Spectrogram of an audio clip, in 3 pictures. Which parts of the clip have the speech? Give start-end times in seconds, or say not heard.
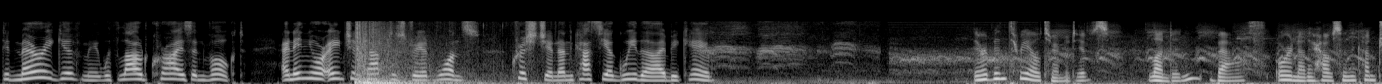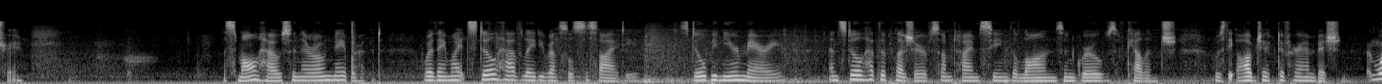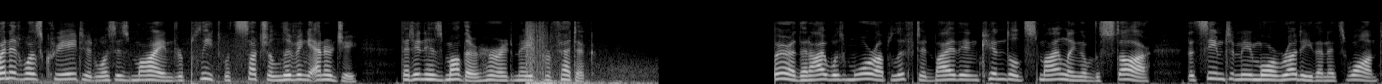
0.0-7.2, 9.7-14.2, 15.9-33.6, 35.4-41.4.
